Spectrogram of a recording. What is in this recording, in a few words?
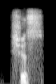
"schuss", British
